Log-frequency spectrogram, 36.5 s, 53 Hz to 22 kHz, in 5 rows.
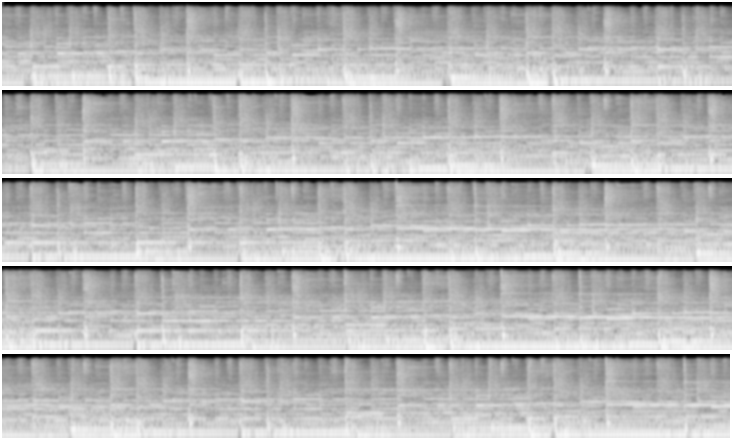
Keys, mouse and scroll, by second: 0.9 e, 5.8 click, 7.8 click, 9.8 h, 10.1 click, 12.5 click, 13.5 KP_2, 13.7-14.5 KP_2, 14.7 KP_2, 16.3 click, 18.7 KP_2, 19.0 KP_2, 20.3 e, 22.7 s, 26.3 click, 27.9 e, 32.0 s, 34.6 KP_1.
